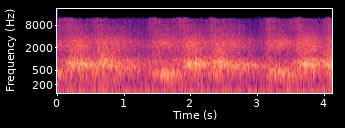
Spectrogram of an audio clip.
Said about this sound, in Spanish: En su reaparición, Pablo Iglesias ha sido aclamado entre gritos de «Sí se puede», un mitin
